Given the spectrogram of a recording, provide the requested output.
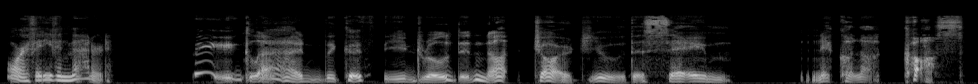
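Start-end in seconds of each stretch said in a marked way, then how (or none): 2.1-9.7 very slow, low, creaky warning; old, scratchy voice. A narrator's reading. Blind keeper warns Nick about his fee, creaky and old. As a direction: creak it out slowly, ancient and ominous. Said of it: "their voice so old and scratchy".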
